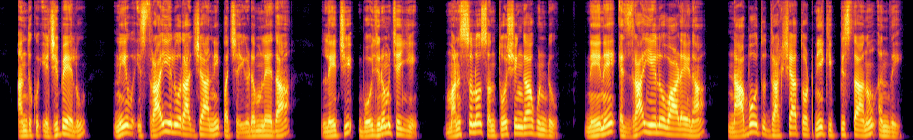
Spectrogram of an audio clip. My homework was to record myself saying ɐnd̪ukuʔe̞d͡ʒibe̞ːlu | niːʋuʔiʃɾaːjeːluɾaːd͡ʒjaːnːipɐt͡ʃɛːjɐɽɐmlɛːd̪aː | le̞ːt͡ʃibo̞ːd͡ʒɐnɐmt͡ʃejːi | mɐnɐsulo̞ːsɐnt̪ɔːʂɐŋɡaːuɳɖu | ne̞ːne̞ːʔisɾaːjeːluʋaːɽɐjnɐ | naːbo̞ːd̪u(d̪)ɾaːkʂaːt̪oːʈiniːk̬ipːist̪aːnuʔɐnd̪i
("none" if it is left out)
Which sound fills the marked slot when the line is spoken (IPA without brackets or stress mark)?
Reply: d̪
